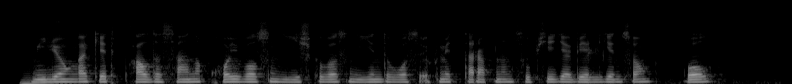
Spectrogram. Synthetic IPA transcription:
milʲːio̞ɴʁɑkʲʰe̞t̪ɪ̥p̚qʰɑlˠd̪əsɑnəqʰo̞jbo̞lˠsənje̞ʃkʲɪbo̞lˠsənje̞nd̪ɪwo̞səʏ̰kʲɪme̞t̪ʰːɑɾɑpənɑnsupsʲid̪ʲijabe̞ɾɪlɡʲe̞nso̞ɴ | wo̞lˠ

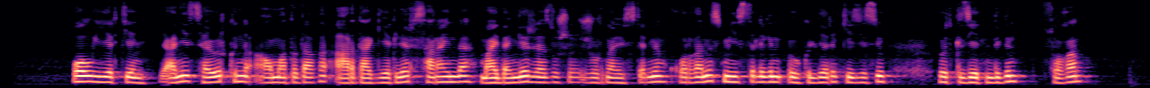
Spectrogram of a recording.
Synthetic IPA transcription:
wo̞lˠje̞ɾt̪e̞ŋjɑ̰ʁnijsæwɪɾkʲʰʏnɪ̰ʔɑ̰lˠmɑt̪əd̪ɑʁəʔɑɾd̪ɑɡʲe̞ɾle̞ɾsɑɾɑjənd̪ɑmɑjd̪ɑŋɡʲe̞ɾʒɑzuʃəʒuɾnɑlʲˠijst̪e̞ɾme̞ɴqʰo̞ɾʁɑnəsminijst̪ɪɾlɪɡ̪ʲɪnwɵkʲɪld̪e̞ɾɪkʲʰe̞zd̪e̞suwɵt̪kʲɪze̞t̪ɪnd̪ɪɡʲɪnso̞ʁɑn

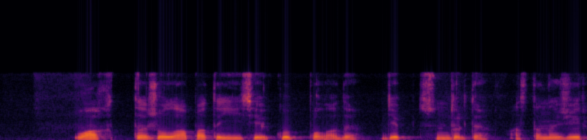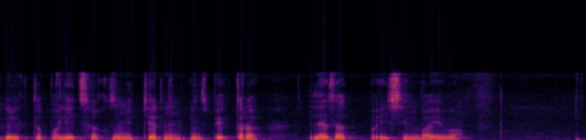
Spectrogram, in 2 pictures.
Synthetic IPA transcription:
wɑqə̥t̪ːɑʒo̞lˠɑpɑt̪əje̞se̞kʲʰɵp̚bo̞̰lˠɑ̰d̪ə | d̪e̞p̚t̪ʰʏ̥sɪnd̪ɪɾd̪ɪ | ɑst̪ɑnɑʒe̞ɾɡʲɪlɪk̚t̪ɪpʰo̞̰lʲit̪sɨjɑ̰qʰəzme̞t̪ːe̞ɾɪnɪŋinspʲe̞k̚t̪o̞ɾə | lʲæzɑ̰t̪̚bæ̰jse̞mbɑje̞vɑ̰

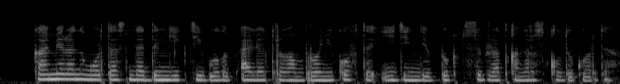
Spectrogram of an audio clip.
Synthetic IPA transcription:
kʰamʲe̞ɾanəɴwo̞ɾt̪ɑsənd̪ɑd̪ɪŋɡʲe̞kt̪e̞jbo̞lˠəpælɪt̪ʰʊɾʁɑnbro̞nʲijko̞ft̪əʔed̪e̞nd̪e̞bʏkt̪ʰʏ̥sɪpʒɑt̪̚qɑnɾʊsqʰʊlˠd̪əkʲʰɵɾd̪ɪ

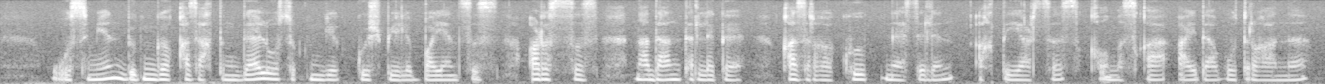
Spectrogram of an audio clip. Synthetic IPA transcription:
wo̞̰səme̞nbʏɡʲɪŋɡʲɪqʰɑzɑqt̪əɴd̪ælwo̞səkʲʰʏŋɡʲe̞kʲʰɵʃpe̞lɪbɑjɑnsəz̥əɾəsːəznɑd̪ɑnt̪ʰɪɾlɪɡʲɪ | qʰɑzɪɾʁʲɪkʲʰɵp̚næsɪlɪnəqt̪əjɑɾsəz̥qʰə̰lˠməsqɑɑjd̪ɑpwo̞t̪əɾʁɑnə

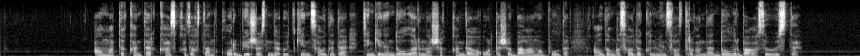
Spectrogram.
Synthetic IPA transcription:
ɑlˠmɑt̪əqʰɑnt̪ɑɾqʰɑzqʰɑzɑqst̪ɑɴqʰo̞ɾbiɾʒɑsənd̪ɑwɵt̪kʲe̞nsɑwd̪ɑd̪ɑt̪ʰe̞ŋɡʲe̞nɪŋd̪o̞lˠːɑɾənɑʃɑqːɑnd̪ɑʁəwʔoɾt̪ɑʃɑbɑʁɑməbo̞lˠd̪əɑlˠd̪əɴʁəsɑwd̪ɑkʲʰʏnɪme̞nsɑlˠəst̪əɾʁɑnd̪ɑd̪o̞lˠːaɾbɑʁɑsəwɵst̪ɪ

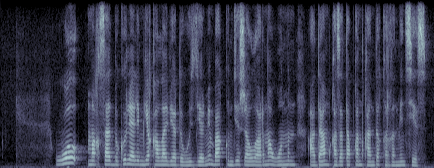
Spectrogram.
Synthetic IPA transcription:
wo̞lˠmɑqsɑt̪̚bʏkʲɪlæle̞mɡʲe̞qʰɑlˠɑbe̞ɾd̪ɪwɵzd̪e̞ɾɪme̞nbɑq̚kʲʰʏnd̪e̞sʒɑwlˠɑɾənɑwo̞nmən | ɑd̪ɑmqʰɑzɑt̪ʰɑp̚qɑɴqʰɑnd̪əqʰəɾʁənme̞nse̞z̥

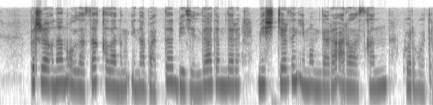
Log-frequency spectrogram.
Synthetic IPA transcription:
b̥ɪɾʒɑʁənɑnwo̞jlˠɑsɑqʰːɑlˠɑnəɴijnobɑt̪ːəbe̞d̪e̞ld̪ɪɑd̪ɑmd̪ɑɾəmeʃɪ̥t̪ːe̞ɾd̪ɪŋijmɑmd̪ɑɾəʔɑɾɑlˠɑsqɑnəŋ | kʲʰɵɾɪpwo̞t̪ə̰ɾ

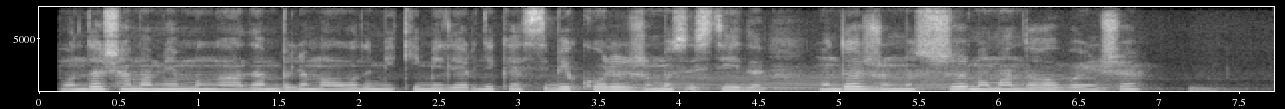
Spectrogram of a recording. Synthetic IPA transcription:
wo̞nd̪ɑʃɑmɑme̞nməɴɑd̪ɑmbɪlɪmɑlˠud̪əme̞kʲe̞me̞le̞ɾɪne̞kʲʰæsɪbijkʰo̞lʲeʒʊməsɪst̪e̞jd̪ɪwo̞nd̪ɑʒʊməsʃəmɑmɑnd̪əʁəbo̞jənʃɑ

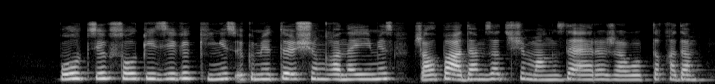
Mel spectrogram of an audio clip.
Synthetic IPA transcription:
bʊlˠt̪ʰe̞kso̞lˠkʲʰe̞zd̪e̞ɡʲɪkʲʰe̞ŋe̞sʏkʲɪme̞t̪ːɪʏʃɪɴqɑnɑje̞me̞s | ʒ̥ɑlˠpəɑd̪ɑmzɑt̪ʏ̥ʃɪnmɑɴəzd̪əæɾɪʒɑwop̚t̪əqʰɑd̪ɑm

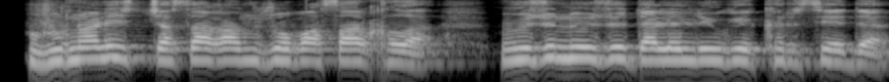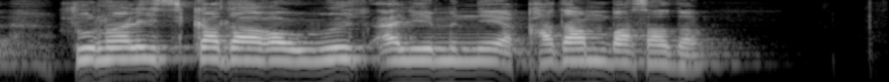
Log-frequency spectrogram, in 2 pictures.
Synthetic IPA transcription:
ʒuɾnalˠijst̪ʒ̥ɑsɑʁɑnʒo̞bɑsəɑɾqəlˠə | wɵzɪnwɵzɪd̪æle̞ld̪ewɡʲe̞kʲʰɪɾɪse̞d̪ɪ | ʒ̥uɾnalˠijst̪ikɑd̪ɑʁəwɵzæle̞mɪne̞qʰɑd̪ɑmbɑsɑd̪ə

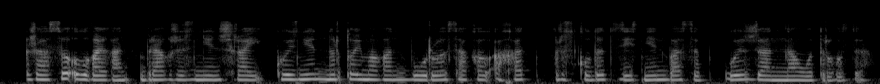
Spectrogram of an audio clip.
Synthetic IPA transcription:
ʒɑsəʔʊlˠʁɑjʁɑnbɪɾɑqʒʏzɪne̞nʃəɾɑjkʲʰɵzɪne̞nːʊɾt̪ʰo̞jmɑʁɑnbuɾlˠəsɑqɑlˠɑ̰χɑt̪ʒʊsqəlˠd̪ət̪ʰɪze̞sɪne̞nbɑsəpwɵzʒɑnənɑwo̞t̪əɾʁəzd̪ə

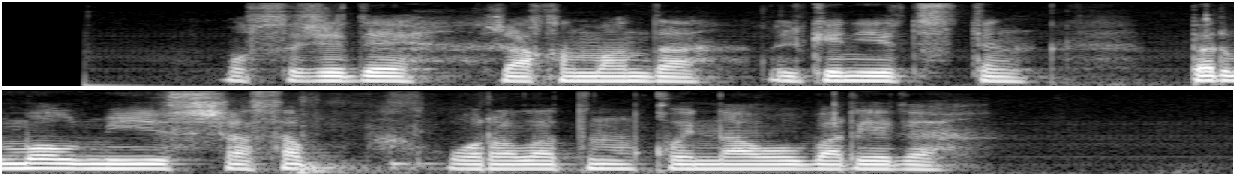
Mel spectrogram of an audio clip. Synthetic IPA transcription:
wo̞səʒe̞ɾd̪e̞ʒ̥ɑqənmɑɴd̪ɑʏlkʲe̞ne̞ɾt̪ɪ̥st̪ɪŋ | b̥ɪɾmo̞lˠmʏjɪsʒ̥ɑsɑp̚wo̞ɾɑlˠɑt̪əɴqʰo̞jnɑwəbɑɾe̞d̪ɪ

